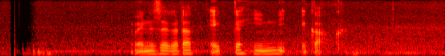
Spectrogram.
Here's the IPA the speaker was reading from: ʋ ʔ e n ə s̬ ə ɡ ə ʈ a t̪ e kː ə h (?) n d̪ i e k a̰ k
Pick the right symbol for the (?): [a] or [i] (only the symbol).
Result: i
